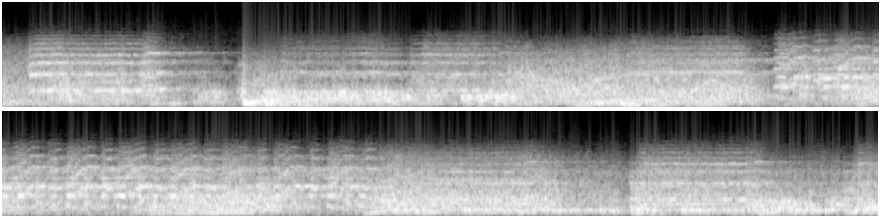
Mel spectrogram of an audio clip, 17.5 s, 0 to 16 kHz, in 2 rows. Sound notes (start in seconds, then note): 0.2 intense music; 3.4 growling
